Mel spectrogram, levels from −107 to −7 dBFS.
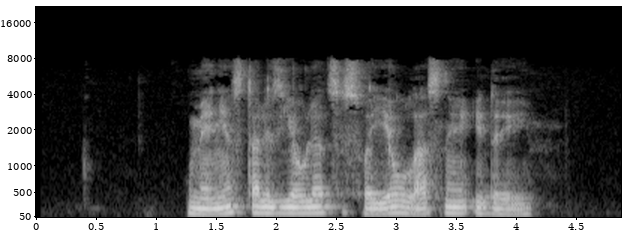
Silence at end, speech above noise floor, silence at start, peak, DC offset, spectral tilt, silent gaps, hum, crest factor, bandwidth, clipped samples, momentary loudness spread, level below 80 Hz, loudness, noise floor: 0.75 s; 51 dB; 1.25 s; -14 dBFS; under 0.1%; -6 dB/octave; none; none; 18 dB; 8.2 kHz; under 0.1%; 7 LU; -58 dBFS; -31 LUFS; -81 dBFS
